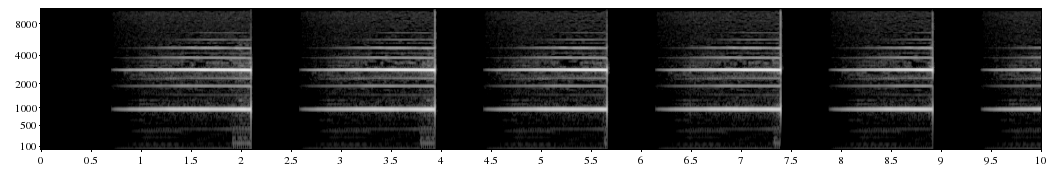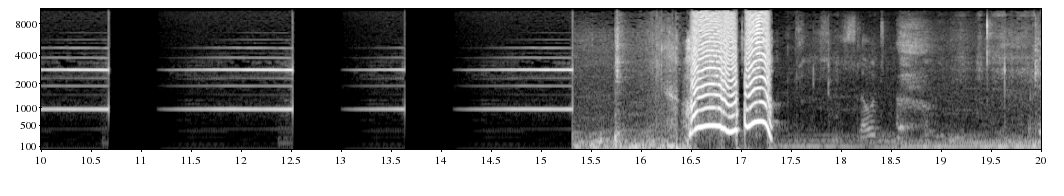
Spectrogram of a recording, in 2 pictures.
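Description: A pitched electronic tone that swells up and then cuts off abruptly, repeated eight times about every 1.7 seconds. Then steady low room rumble sets in, with a loud wavering vocal cry about two and a half seconds before the end.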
